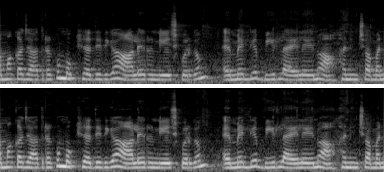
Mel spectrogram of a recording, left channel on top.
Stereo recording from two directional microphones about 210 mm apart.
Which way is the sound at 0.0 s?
15° right (ahead or behind).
